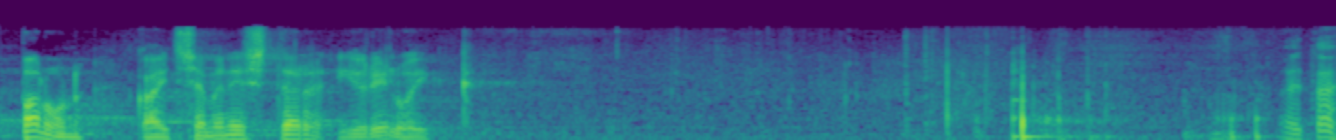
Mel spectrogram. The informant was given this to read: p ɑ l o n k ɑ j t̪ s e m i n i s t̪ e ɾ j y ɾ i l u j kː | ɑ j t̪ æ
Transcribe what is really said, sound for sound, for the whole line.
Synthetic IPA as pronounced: p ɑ l u n k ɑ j t̪ s e m i n i s t̪ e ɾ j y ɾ i l u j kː | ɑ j t̪ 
